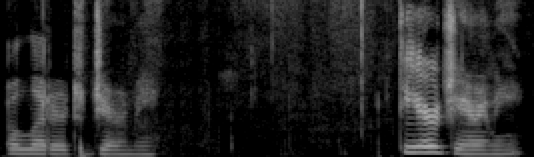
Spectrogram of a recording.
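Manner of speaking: ordinary delivery, nothing marked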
